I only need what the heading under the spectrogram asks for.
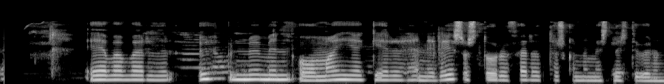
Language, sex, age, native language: Icelandic, female, 20-29, Icelandic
